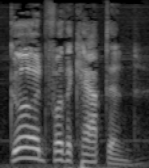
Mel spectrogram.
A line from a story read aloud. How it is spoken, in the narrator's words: shouted Lambert and Jacob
